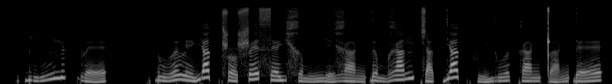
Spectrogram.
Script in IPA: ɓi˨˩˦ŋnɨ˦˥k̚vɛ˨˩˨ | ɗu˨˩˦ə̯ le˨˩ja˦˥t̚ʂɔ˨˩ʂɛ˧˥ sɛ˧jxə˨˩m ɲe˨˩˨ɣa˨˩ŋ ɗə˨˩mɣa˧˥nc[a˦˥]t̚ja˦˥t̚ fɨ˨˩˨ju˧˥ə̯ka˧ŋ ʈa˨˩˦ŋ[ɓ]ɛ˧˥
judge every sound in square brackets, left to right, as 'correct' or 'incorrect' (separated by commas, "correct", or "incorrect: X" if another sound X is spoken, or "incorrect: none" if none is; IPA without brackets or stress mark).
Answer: incorrect: a˨˩, incorrect: ɗ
